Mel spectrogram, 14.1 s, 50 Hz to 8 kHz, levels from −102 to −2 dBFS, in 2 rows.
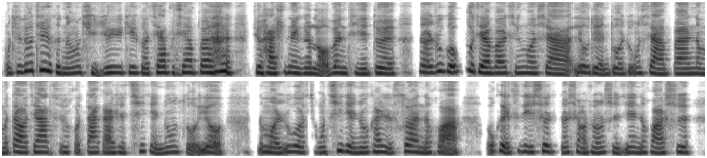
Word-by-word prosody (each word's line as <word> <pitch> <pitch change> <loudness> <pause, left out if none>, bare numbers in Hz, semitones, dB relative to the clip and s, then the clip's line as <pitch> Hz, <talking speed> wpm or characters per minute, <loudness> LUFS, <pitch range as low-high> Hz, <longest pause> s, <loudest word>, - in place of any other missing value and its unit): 我 215 - -5
觉 255 +3 -2
得 300 +3 +4
这 330 +1 +4
可 240 -5 +2
能 215 +3 0
取 225 -1 -4
决 220 +3 0
于 235 0 +1
这 230 0 -1
个 210 -2 -1
加 235 +3 +3
不 230 - -3
加 240 +3 +1
班， 245 +2 +6 0.2
就 235 - +2
还 220 -1 +4
是 225 +4 -2
那 230 -2 +2
个 210 0 +1
老 180 - +1
问 230 0 +1
题。 205 -3 -2
对， 205 -1 +1 0.2
那 250 -3 0
如 295 +3 +1
果 250 -4 +4
不 295 +4 -1
加 250 -4 +6
班 225 0 +1
情 230 0 -3
况 220 -1 +1
下， 195 -5 +1
6 250 -2 0
点 200 -5 -1
多 200 0 -2
钟 225 - -3
下 215 -4 +1
班， 200 +1 0
那 205 - -1
么 195 0 -2
到 215 -2 +2
家 215 0 +1
之 215 0 -7
后， - - -7
大 205 -1 -2
概 205 -1 -2
是 200 -1 -4
7 250 +6 -6
点 215 -9 -4
钟 215 +4 -4
左 - - -5
右。 - - 0 0.3
那 - - -6
么 205 -3 +1
如 235 - -2
果 225 -3 0
从 210 0 -7
7 270 +4 -1
点 230 -5 0
钟 200 +1 -2
开 230 +1 0
始 195 - -2
算 225 0 -1
的 200 - -1
话， - - 0 0.2
我 - - -5
给 235 -7 +1
自 240 - -13
己 235 -2 -1
设 235 +2 0
置 230 - -14
的 205 - -4
上 215 -2 -4
床 200 -1 -2
时 210 -3 -5
间 205 +1 -4
的 210 - -2
话， 195 -3 0
是 210 0 -3
220 Hz, 330 characters per minute, -22 LUFS, 205-235 Hz, 0.3 s, 班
